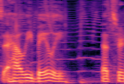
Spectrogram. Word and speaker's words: Halle Bailey: Bailey is the new Little Mermaid you were mispronouncing Halle Berry no it's a Halle Bailey that's her name Holly she's in like some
